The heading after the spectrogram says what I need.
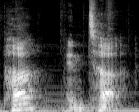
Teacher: stops where air flow is stopped completely from coming out of the mouth for just a moment · if you pay close attention, you can see that the airflow is stopped completely just for a moment and then released again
